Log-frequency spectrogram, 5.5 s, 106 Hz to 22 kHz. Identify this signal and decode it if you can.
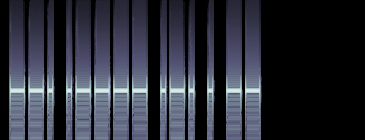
Morse code, heard as a keyed tone, about 17 wpm, 700 Hz. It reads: G1REM
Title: DXCC-100 Call Signs - 5 Characters - 17wpm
